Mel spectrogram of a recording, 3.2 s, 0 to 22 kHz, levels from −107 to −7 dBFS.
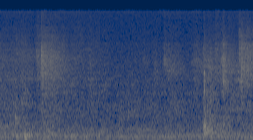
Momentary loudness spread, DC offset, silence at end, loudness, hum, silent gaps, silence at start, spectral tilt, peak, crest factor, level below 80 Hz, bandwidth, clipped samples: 10 LU; under 0.1%; 0 s; -60 LUFS; none; none; 0 s; -3 dB/octave; -36 dBFS; 24 dB; -76 dBFS; 16 kHz; under 0.1%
